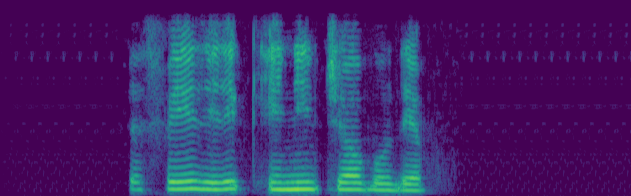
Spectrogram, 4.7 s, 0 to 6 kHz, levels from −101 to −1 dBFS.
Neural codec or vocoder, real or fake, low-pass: codec, 16 kHz, 0.4 kbps, LongCat-Audio-Codec; fake; 5.4 kHz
